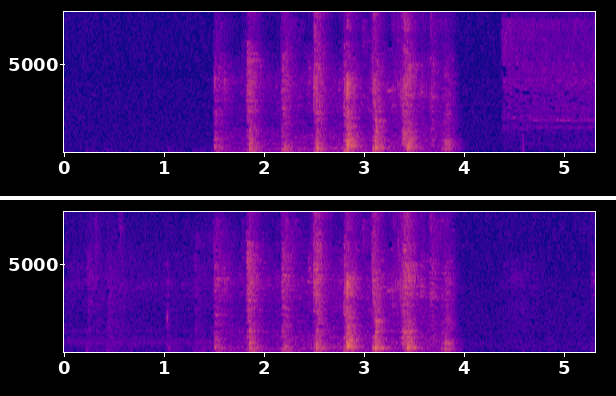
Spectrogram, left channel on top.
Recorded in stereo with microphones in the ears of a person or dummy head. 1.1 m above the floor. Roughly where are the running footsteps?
Centre.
